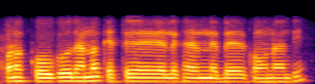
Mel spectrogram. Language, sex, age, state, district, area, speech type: Odia, male, 18-30, Odisha, Kalahandi, rural, conversation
